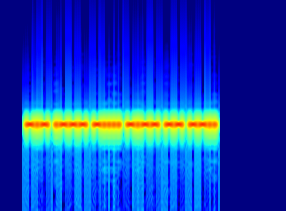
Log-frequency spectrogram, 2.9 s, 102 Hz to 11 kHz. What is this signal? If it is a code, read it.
Morse code, heard as a keyed tone, about 52 wpm, 690 Hz. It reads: KJ6YMZ
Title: USA Call Signs - 6 Characters - 3x Character Spacing - 50wpm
